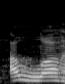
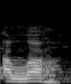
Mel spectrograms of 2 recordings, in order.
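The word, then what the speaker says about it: الله: dans le La de Allah, pas les autres La. La lettre Ra est prononcée avec tafkhim Ra. Mais la lettre La, elle, est prononcée avec tafkhim uniquement quand c'est dans le mot Allah.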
